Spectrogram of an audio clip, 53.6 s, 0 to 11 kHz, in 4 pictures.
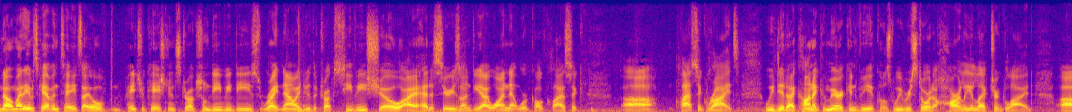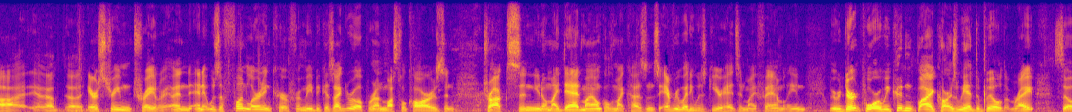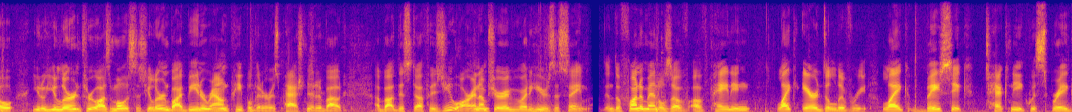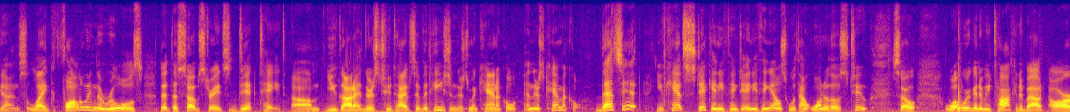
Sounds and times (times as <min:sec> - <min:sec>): Speech: 0:00.0 - 0:53.5.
